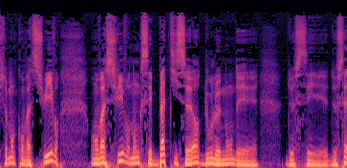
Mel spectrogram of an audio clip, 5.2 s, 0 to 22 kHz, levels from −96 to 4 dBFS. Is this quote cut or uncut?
uncut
